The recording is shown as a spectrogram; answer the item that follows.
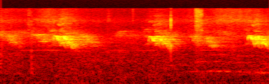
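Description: Small birds chirping: a string of short, high chirps, each falling in pitch.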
